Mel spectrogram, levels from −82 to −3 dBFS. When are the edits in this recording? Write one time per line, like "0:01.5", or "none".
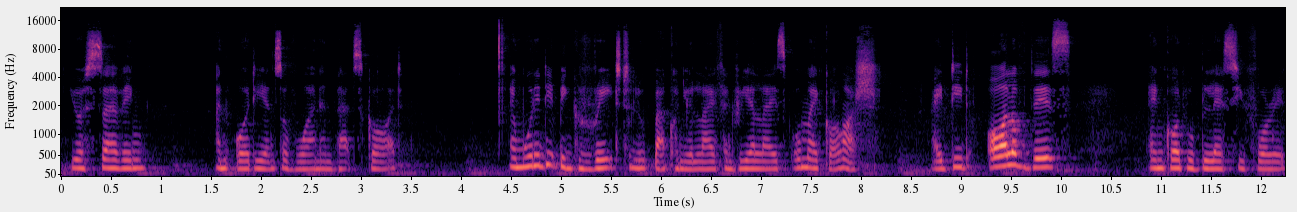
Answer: none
